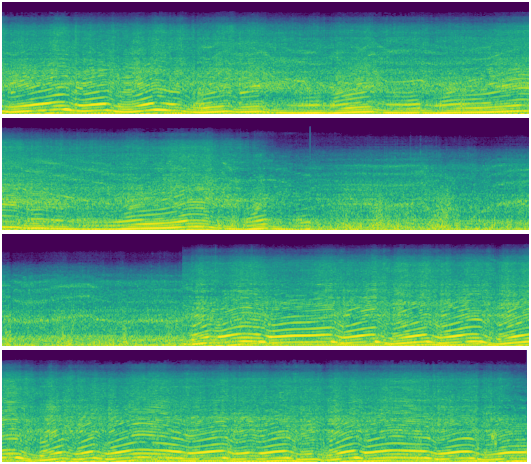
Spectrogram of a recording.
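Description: Arctic Cat Catalyst snowmobile's two-stroke engine revving up and down repeatedly as the sled is ridden through deep powder, the pitch rising and falling every second or two. Midway there are a few seconds where it sounds duller and rougher before the revving picks up again.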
